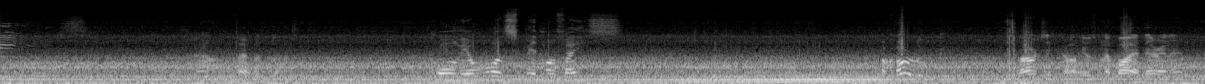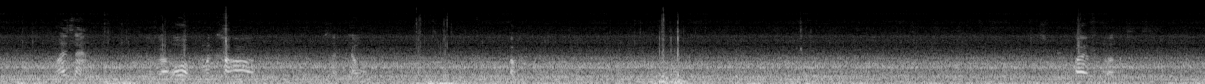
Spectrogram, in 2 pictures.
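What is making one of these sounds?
A car drives steadily along a road, its engine and tyres rumbling.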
